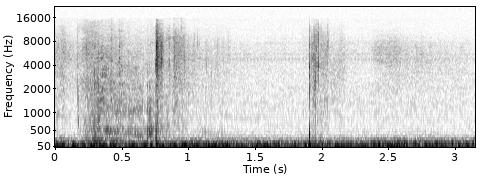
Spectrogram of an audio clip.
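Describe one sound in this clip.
A man speaks briefly close to a microphone.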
